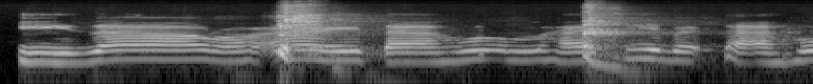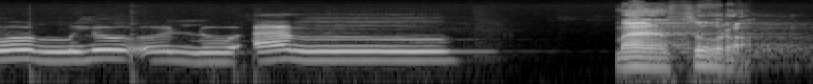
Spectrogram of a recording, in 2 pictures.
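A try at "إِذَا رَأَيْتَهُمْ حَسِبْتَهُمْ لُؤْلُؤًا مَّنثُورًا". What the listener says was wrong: Ini sa, bukan sin. Mansu, ujung lidah. Cadal, mansura. Ulang lagi.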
